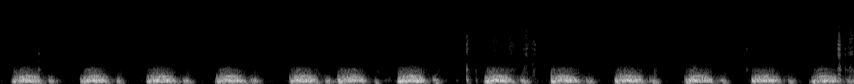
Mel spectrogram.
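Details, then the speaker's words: Man with mitral valve prolapse for 18 years, now a ruptured chorda tendinea after infective endocarditis 3 years ago, awaiting mitral surgery: regular heartbeat near 87 a minute with blowing holosystolic murmur at the apex. "he now has a holos systolic merma due to a ruptured cor tendeni which was the result of infective intis he had three years ago"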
